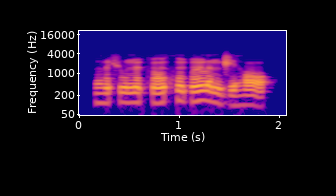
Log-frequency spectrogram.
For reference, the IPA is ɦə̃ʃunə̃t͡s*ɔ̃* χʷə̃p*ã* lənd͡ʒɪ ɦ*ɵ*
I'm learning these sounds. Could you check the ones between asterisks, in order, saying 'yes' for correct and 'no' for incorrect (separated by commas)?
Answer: yes, no, no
